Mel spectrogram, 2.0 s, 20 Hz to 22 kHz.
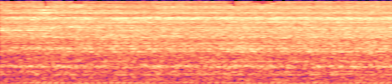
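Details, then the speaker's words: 1966 car that was spitting, sputtering and dying; carburetor float needle stuck open, freed by fiddling; after a few spits it fires and runs with a steady even drone; normal running. "okay well after a little a couple of little spits and sputters it did fire up and run it is running quite nicely"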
